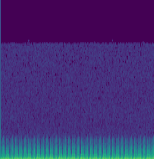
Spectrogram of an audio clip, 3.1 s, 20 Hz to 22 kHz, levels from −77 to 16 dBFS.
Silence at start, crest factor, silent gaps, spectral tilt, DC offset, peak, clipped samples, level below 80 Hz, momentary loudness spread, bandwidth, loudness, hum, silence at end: 0 s; 10 dB; none; -10 dB/octave; 30%; -2 dBFS; under 0.1%; -16 dBFS; 1 LU; 3.8 kHz; -12 LUFS; none; 0 s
